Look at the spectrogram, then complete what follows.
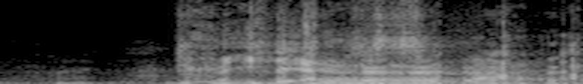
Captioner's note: laughing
